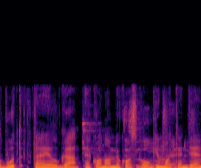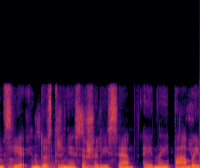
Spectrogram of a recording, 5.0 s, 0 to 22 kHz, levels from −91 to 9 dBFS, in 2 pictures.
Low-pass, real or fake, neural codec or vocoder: 10.8 kHz; real; none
